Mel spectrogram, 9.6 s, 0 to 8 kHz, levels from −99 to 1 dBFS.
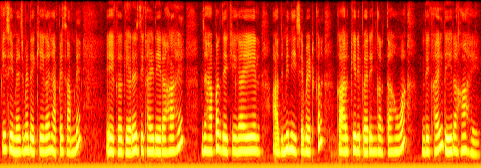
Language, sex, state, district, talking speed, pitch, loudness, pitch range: Hindi, female, Rajasthan, Jaipur, 180 wpm, 205 Hz, -16 LUFS, 200-215 Hz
